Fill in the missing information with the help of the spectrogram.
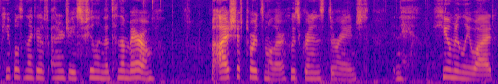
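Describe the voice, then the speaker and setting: A woman's voice: on the high side, fairly even intonation, fairly quick. A woman reading a visual novel as its narrator, mixing dramatic storytelling with casual commentary.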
